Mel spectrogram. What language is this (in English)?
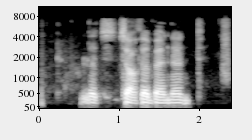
Kabyle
